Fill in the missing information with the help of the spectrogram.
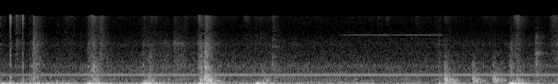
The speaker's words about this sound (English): My dehumidifier buzzes. Panasonic's a good company, but not as good as one had hoped. But my buzzing dehumidifier alerted me.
